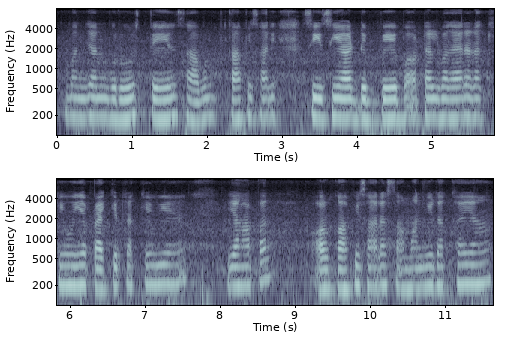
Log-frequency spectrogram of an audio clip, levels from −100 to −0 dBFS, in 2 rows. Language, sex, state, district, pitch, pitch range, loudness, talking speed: Hindi, female, Bihar, Jamui, 185 Hz, 175-195 Hz, -29 LUFS, 145 wpm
